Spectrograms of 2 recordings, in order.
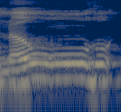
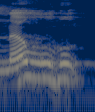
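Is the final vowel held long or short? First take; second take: long; short. First: The final vowel is held for a long time. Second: The final vowel is cut short quickly. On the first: The speaker calls it wrong. "enggak boleh nauhu, itu dua harokat" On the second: The speaker calls it right. "jadi langsung nauhu"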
